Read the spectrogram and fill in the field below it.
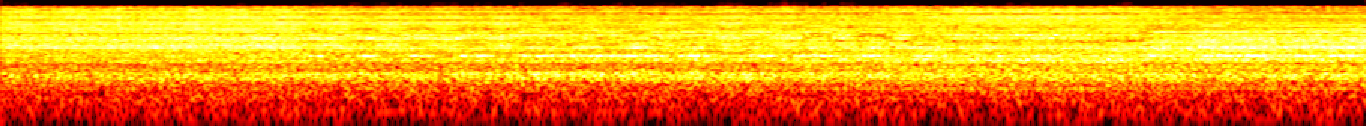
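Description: Steady roaring airflow from a heat gun drying alcohol ink, close and loud, a constant hair-dryer-like hiss that continues without pause and without any talking.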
